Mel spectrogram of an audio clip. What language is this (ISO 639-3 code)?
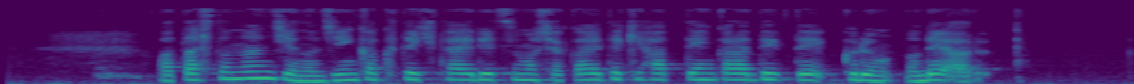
jpn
